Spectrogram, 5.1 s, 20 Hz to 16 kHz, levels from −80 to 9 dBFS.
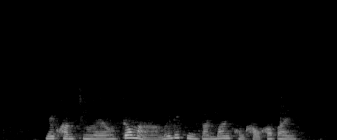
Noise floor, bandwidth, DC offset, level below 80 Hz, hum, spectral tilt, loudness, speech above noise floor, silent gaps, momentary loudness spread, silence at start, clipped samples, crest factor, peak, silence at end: -77 dBFS; 4.8 kHz; under 0.1%; -74 dBFS; none; -11 dB/octave; -32 LUFS; 46 dB; none; 9 LU; 0.7 s; under 0.1%; 18 dB; -14 dBFS; 0.6 s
